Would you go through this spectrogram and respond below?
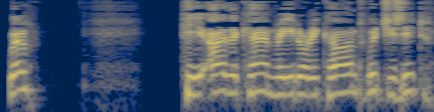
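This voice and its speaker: A man voicing a testy, impatient male English judge who questions in a sharp, peremptory way. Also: sits high, level tone, moderate pace, no echo, muffled recording, voice pushed up.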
